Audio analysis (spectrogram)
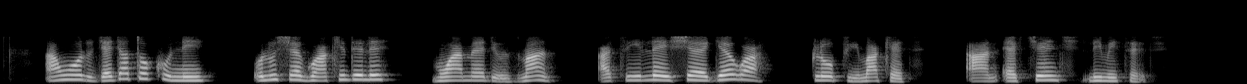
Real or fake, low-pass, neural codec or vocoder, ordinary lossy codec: fake; 3.6 kHz; codec, 24 kHz, 0.9 kbps, DualCodec; none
